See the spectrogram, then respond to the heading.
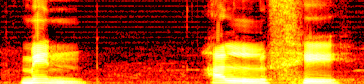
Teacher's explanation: এই নুন সাকিনের পরে হামজা আসছে ইজার হবে স্পষ্ট হবে গুন্না হবে না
